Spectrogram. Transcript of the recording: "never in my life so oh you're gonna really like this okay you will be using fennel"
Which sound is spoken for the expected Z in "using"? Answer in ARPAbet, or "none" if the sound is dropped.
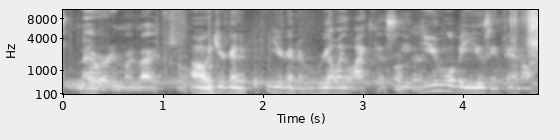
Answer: Z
